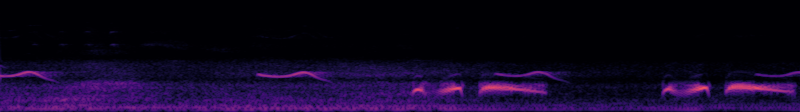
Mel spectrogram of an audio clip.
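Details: Fierce, persistent calling of a decoy spotted dove: two coo phrases, each two short clipped notes followed by a longer purr. Repeated wavy whistled notes sound between and over them, above a low background rumble.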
